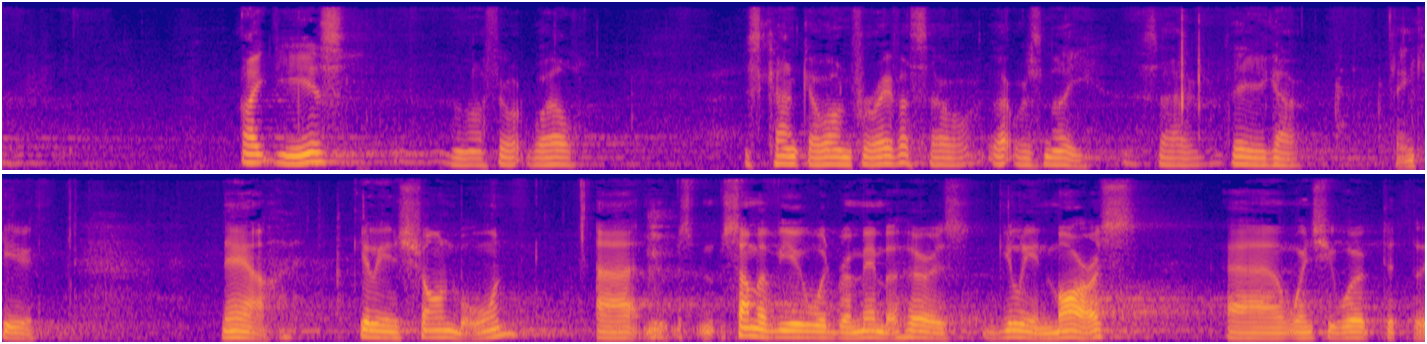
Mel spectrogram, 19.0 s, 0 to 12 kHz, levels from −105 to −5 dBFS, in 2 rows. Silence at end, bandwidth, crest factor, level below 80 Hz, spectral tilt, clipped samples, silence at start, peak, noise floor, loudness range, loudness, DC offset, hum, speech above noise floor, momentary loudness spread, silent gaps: 0 s; 11 kHz; 22 dB; -74 dBFS; -6.5 dB/octave; under 0.1%; 0 s; -12 dBFS; -67 dBFS; 9 LU; -33 LUFS; under 0.1%; none; 35 dB; 20 LU; none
